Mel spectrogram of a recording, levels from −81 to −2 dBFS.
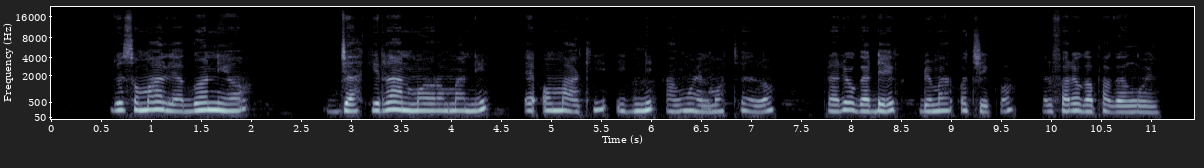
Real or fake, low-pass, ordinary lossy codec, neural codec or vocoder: fake; 19.8 kHz; none; vocoder, 44.1 kHz, 128 mel bands, Pupu-Vocoder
